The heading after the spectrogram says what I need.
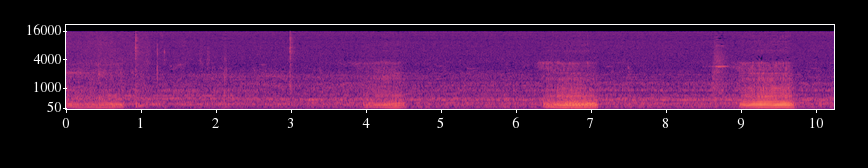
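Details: Dog (Shannon) snoring: loud, deep snorting snores on inhalation, spaced a few seconds apart, roughly 22 a minute; ordinary snoring.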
